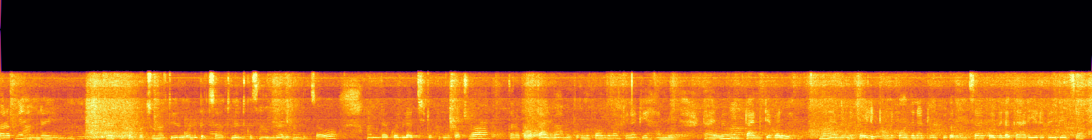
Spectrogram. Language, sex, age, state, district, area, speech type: Nepali, female, 30-45, West Bengal, Alipurduar, urban, spontaneous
